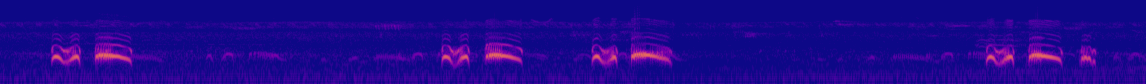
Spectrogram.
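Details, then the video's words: Spotted dove call played as a lure for bird hunters to draw the birds in. Loud, clear, mellow cooing phrases in two- to three-note groups, with the phrases spaced several seconds apart against a quiet background. "pancingan suara burung TEKUKUR"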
